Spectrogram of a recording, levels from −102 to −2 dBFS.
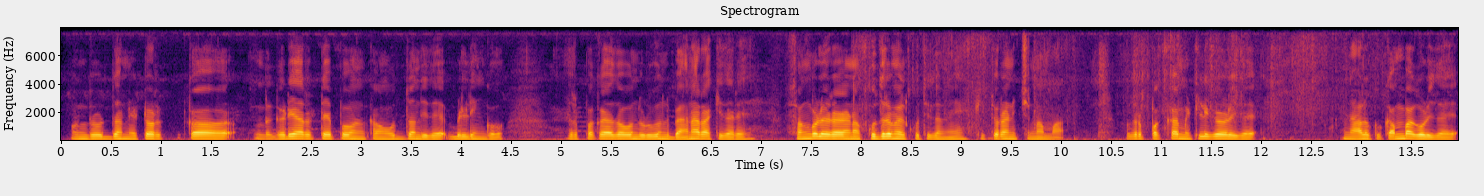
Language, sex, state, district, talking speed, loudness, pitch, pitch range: Kannada, female, Karnataka, Gulbarga, 115 wpm, -18 LUFS, 140 Hz, 125-145 Hz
